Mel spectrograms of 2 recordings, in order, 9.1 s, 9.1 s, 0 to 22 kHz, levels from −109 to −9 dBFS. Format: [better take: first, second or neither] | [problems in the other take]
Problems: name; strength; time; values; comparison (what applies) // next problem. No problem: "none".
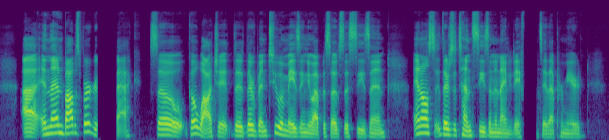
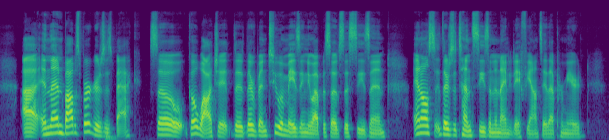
second | audio cutting out; at 1.5 s and at 8 s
